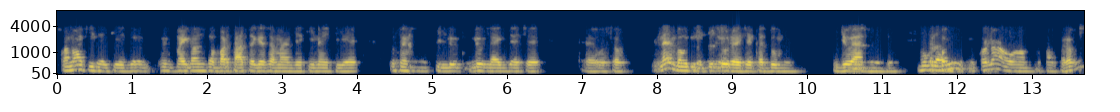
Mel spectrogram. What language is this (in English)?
Maithili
